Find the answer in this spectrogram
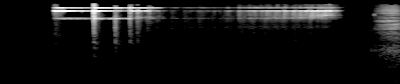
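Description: Intro sound effect: a high metallic ring, like a coin dropped on a hard surface, with a few quick clicks in its first second, then a fainter rattle that fades out.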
